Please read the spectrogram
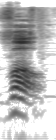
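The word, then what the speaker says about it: वह: about yah and vow in random regular conversational spoken hindi yah is pronounced yeah and vow is pronounced whoa so just be aware of that and if you're speaking probably just default to yeah and vote even though as written it'll probably be yah and vow so the next ones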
